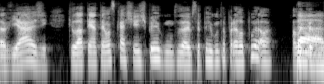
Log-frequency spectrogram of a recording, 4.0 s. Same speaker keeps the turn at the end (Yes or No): No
